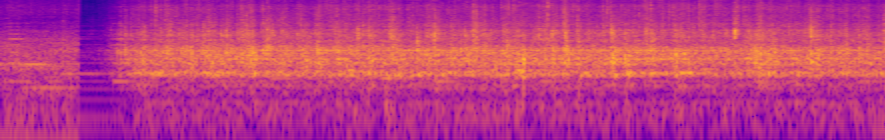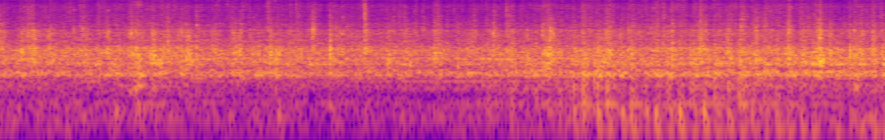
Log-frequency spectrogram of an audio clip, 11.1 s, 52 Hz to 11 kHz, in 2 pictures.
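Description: A John Deere 6145R tractor's six-cylinder diesel pulling a tractor-mounted implement with a toothed packer roller through freshly cleared, rooty forest soil: a steady mechanical rumble with many small ticks and crackles, growing slightly louder toward the end. A moment of music comes first, cut off abruptly.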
